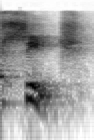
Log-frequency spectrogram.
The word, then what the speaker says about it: Seach: First, I want to thank Jeff for straightening us out because we've been mispronouncing his name ever since he joined us. But it's Jeff Seach.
